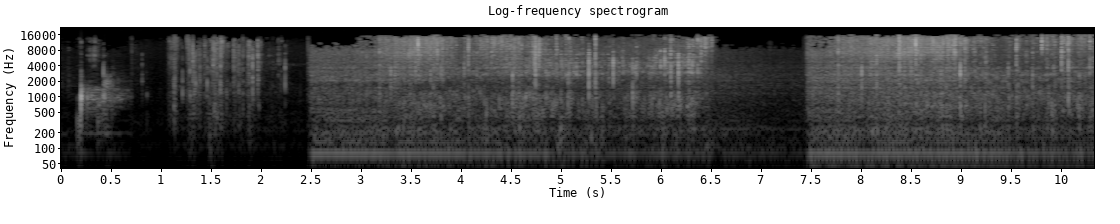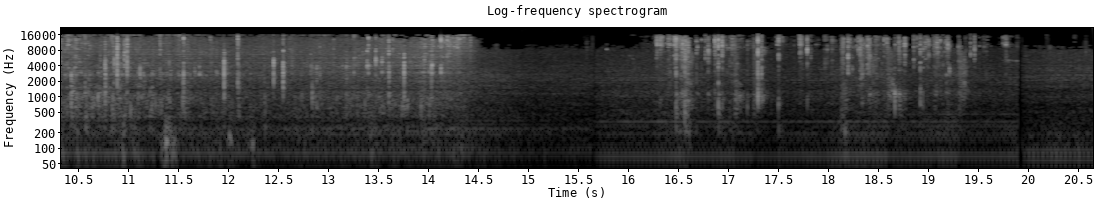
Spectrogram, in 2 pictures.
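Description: A car tyre slowly rolling over and crushing things, with crunching and crackling over the steady low hum of the car, in several short clips that start and stop abruptly. In the middle, a pile of cheese puffs crunches under the tyre.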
